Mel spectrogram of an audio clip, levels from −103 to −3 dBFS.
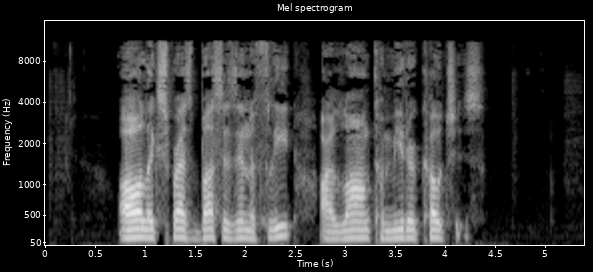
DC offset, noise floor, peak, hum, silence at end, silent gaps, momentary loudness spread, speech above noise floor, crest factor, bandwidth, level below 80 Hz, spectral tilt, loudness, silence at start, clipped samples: under 0.1%; -82 dBFS; -2 dBFS; none; 1.05 s; none; 15 LU; 60 dB; 22 dB; 11.5 kHz; -64 dBFS; -5.5 dB/octave; -23 LUFS; 0.75 s; under 0.1%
